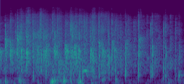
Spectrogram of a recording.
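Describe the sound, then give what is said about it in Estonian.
An audience at a panel discussion event applauds steadily, many hands clapping in a dense, continuous patter that stays fairly loud throughout before thinning slightly toward the end. “nüüd vist tuleks küll, me ise mikritega aplausi teha ei saa, aga suur aitäh publikule, et te niivõrd vägevalt kaasa tegite”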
